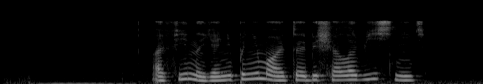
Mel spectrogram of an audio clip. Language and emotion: Russian, neutral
